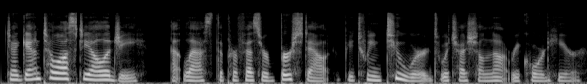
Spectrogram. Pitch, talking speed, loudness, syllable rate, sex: 190 Hz, 165 wpm, -20 LUFS, 4.8 syllables/s, female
